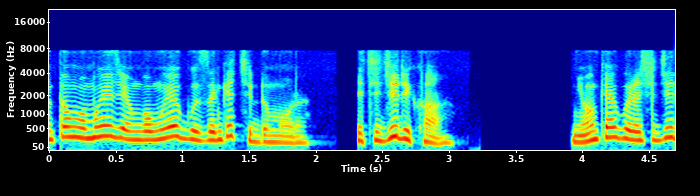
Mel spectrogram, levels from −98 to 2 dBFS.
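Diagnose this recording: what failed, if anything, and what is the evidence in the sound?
In the call processing stage, comfort noise replaces the background between 2.16 and 2.32 s and again from 3.16 to 3.92 s. The real room sound gives way to a steady, featureless hiss about 18 dB quieter, most likely from discontinuous transmission. A gate or dropout would leave silence, not synthetic noise.

A bit error spike at 4.53 s points to a flipped bit in storage or on a digital link. It spans two samples and is heard as one sharp broadband tick, unrelated to the sound and alongside the call codec's cutoff above 8 kHz. A buffer glitch would instead break the waveform's continuity.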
